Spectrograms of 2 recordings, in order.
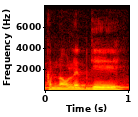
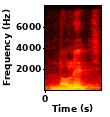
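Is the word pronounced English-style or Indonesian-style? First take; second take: Indonesian-style; English-style. First: It is read letter by letter, Indonesian-style. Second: It is pronounced the normal English way. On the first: The speaker calls it wrong. "Harusnya dibaca jangan knowledge" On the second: The speaker calls it right. "knowledge gitu aja"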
